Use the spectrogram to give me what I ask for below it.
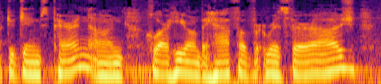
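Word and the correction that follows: Reserveage: Am I saying it right? – Reservage. – There you go.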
